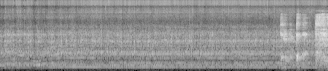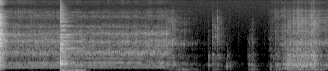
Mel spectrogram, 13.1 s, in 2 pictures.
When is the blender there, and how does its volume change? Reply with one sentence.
The blender can be heard from 0.0 to 13.0 s, getting quieter.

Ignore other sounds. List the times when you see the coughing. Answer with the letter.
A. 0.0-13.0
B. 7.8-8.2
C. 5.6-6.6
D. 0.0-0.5
C.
